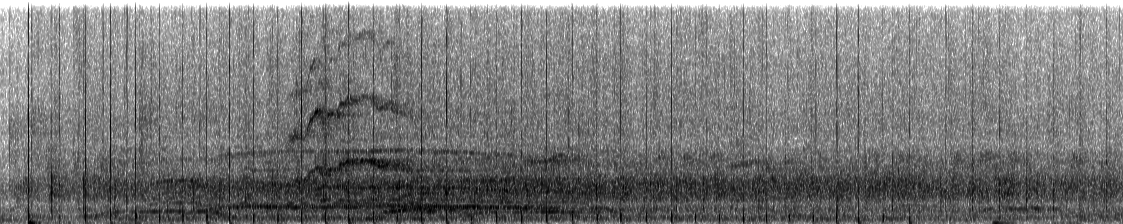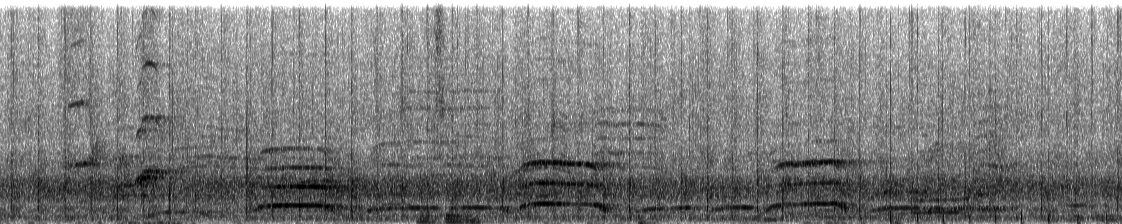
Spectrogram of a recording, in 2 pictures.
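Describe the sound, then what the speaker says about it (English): A crowd gives a long, steady round of applause for graduates at a stole ceremony, with dense clapping sustained throughout and scattered cheers and voices mixed in. "give you one big round of applause"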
